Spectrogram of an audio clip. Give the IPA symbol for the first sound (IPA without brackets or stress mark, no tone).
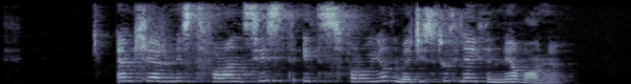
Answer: æ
